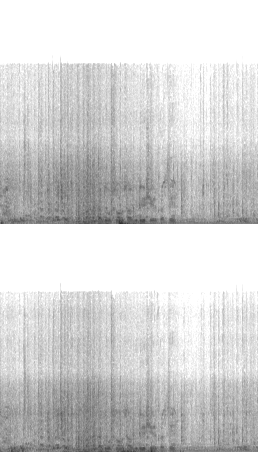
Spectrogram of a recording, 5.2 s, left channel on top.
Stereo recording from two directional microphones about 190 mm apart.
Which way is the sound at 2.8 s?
5° left (ahead or behind).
